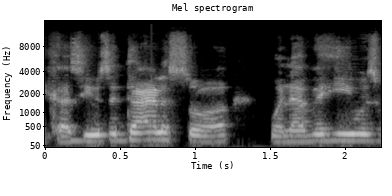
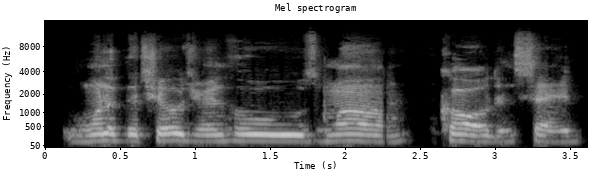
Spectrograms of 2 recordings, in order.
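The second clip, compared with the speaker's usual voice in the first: ordinary talk, nothing marked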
